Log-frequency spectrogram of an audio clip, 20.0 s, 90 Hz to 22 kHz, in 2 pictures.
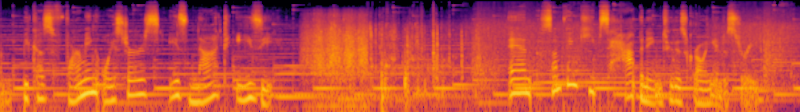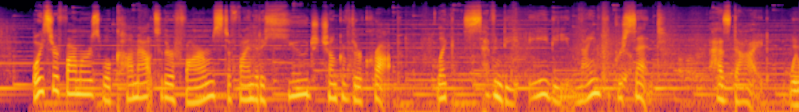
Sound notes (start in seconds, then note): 3.7 oysters clacking; 3.8 bright music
